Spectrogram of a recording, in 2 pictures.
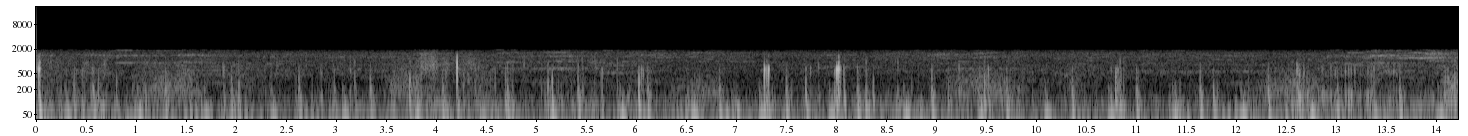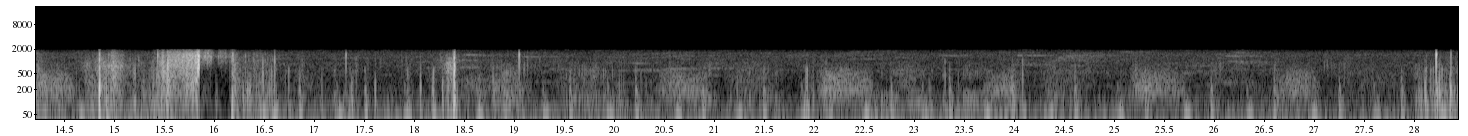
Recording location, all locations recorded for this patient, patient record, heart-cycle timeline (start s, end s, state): pulmonary valve (PV)
aortic valve (AV)+pulmonary valve (PV)+tricuspid valve (TV)+mitral valve (MV)
#Age: Child
#Sex: Female
#Height: 133.0 cm
#Weight: 39.4 kg
#Pregnancy status: False
#Murmur: Absent
#Murmur locations: nan
#Most audible location: nan
#Systolic murmur timing: nan
#Systolic murmur shape: nan
#Systolic murmur grading: nan
#Systolic murmur pitch: nan
#Systolic murmur quality: nan
#Diastolic murmur timing: nan
#Diastolic murmur shape: nan
#Diastolic murmur grading: nan
#Diastolic murmur pitch: nan
#Diastolic murmur quality: nan
#Outcome: Normal
#Campaign: 2015 screening campaign
0.00	18.62	unannotated
18.62	18.72	S1
18.72	18.87	systole
18.87	19.00	S2
19.00	19.30	diastole
19.30	19.40	S1
19.40	19.54	systole
19.54	19.64	S2
19.64	19.92	diastole
19.92	20.06	S1
20.06	20.20	systole
20.20	20.30	S2
20.30	20.62	diastole
20.62	20.72	S1
20.72	20.84	systole
20.84	20.96	S2
20.96	21.24	diastole
21.24	21.34	S1
21.34	21.48	systole
21.48	21.58	S2
21.58	21.88	diastole
21.88	22.00	S1
22.00	22.10	systole
22.10	22.22	S2
22.22	22.48	diastole
22.48	22.60	S1
22.60	22.76	systole
22.76	22.86	S2
22.86	23.10	diastole
23.10	23.20	S1
23.20	23.34	systole
23.34	23.44	S2
23.44	23.72	diastole
23.72	23.82	S1
23.82	23.96	systole
23.96	24.08	S2
24.08	24.34	diastole
24.34	24.44	S1
24.44	24.60	systole
24.60	24.70	S2
24.70	25.04	diastole
25.04	25.16	S1
25.16	25.30	systole
25.30	25.42	S2
25.42	25.70	diastole
25.70	25.82	S1
25.82	25.96	systole
25.96	26.06	S2
26.06	26.34	diastole
26.34	26.44	S1
26.44	26.60	systole
26.60	26.70	S2
26.70	26.98	diastole
26.98	27.08	S1
27.08	27.26	systole
27.26	27.34	S2
27.34	27.64	diastole
27.64	27.74	S1
27.74	27.88	systole
27.88	27.96	S2
27.96	28.11	diastole
28.11	28.45	unannotated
